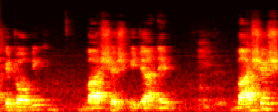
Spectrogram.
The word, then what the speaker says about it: باشش: Topic باشش کی جانب۔ باشش کی اردو املا میں جو حرف استعمال ہوتے ہیں وہ ہیں بے الف با، شین زبر شین شش باشش، جبکہ انگلش میں اس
